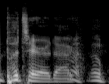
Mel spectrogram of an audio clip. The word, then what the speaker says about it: pterodactyl: Pterodactyl spelled with a P. It's a pterodactyl.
